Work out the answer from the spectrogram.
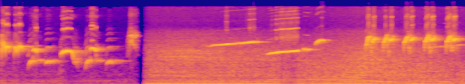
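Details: White-rumped shama singing as a lure track: a run of quick downslurred whistled notes, an abrupt break, then two long clear rising whistles and a string of short high chips over a background hiss.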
